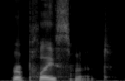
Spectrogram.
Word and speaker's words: replacement: Where's the stress there? It's right in the middle. Replacement. Replacement. I feel like the re is very short. It's not replacement. Correct. It's a schwa sound, almost like replacement.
